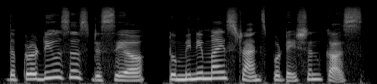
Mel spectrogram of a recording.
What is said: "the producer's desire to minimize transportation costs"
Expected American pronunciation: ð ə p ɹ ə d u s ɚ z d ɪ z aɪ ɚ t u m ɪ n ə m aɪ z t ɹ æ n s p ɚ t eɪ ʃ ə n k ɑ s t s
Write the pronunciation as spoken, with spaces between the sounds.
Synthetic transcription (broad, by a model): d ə p ɹ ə d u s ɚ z d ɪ s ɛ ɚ t u m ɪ n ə m aɪ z t ɹ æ n s p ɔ t eɪ ʃ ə n k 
